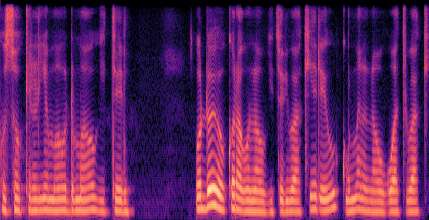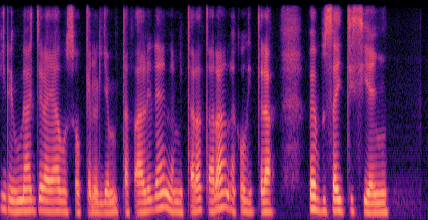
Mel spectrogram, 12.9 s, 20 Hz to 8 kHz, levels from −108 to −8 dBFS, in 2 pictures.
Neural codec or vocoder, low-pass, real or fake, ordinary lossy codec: autoencoder, 48 kHz, 32 numbers a frame, DAC-VAE, trained on Japanese speech; 7.2 kHz; fake; none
